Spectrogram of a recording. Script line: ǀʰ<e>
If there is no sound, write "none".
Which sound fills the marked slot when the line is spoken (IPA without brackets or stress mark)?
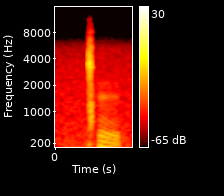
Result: ø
